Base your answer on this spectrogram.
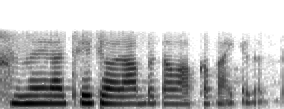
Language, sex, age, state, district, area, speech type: Urdu, female, 18-30, Bihar, Khagaria, rural, conversation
